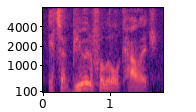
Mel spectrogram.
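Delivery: ordinary talk, nothing marked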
